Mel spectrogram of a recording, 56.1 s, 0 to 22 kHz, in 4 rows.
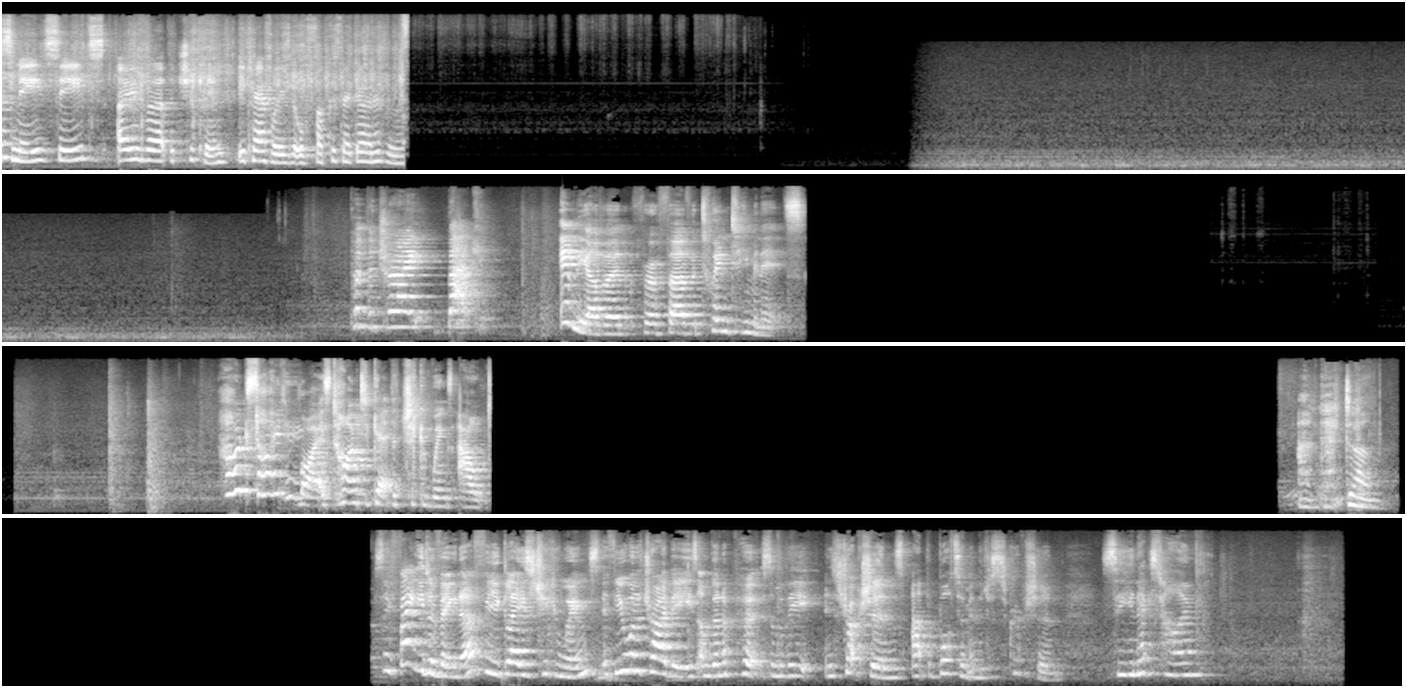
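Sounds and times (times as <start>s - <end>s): faint steady hum: 9.2s - 18.6s.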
